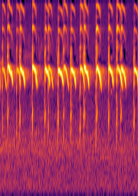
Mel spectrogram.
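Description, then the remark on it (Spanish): Lesser yellowlegs, shorebirds, give alarm calls at a perceived threat to drive danger from their nests: a rapid, insistent series of sharp, high whistled notes, repeated about four times per second, loud, with no voices. “Pero cuando las aves playeras, llamadas patamarillas menores, perciben una amenaza, arman un tremendo escándalo para ahuyentar el peligro de sus nidos.”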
